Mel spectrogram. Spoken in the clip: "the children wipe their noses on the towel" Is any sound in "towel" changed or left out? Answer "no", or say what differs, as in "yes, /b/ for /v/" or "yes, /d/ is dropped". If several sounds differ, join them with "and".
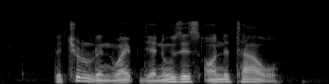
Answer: no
